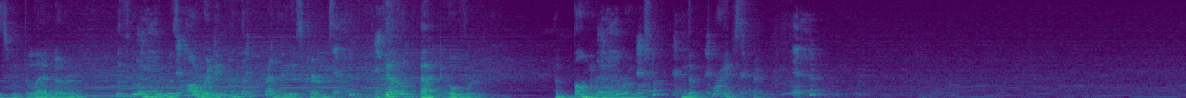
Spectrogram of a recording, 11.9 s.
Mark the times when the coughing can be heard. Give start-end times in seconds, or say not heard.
1.4-3.9, 6.0-8.2.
